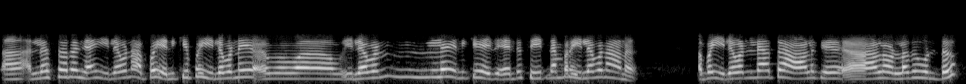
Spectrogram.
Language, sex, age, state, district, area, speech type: Malayalam, female, 45-60, Kerala, Kollam, rural, conversation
